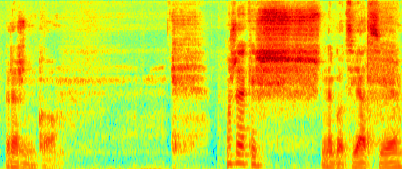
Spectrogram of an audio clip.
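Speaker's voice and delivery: low, soft, slow peace offering; coaxing. Acted. Husband backing down to negotiate with his wife, coaxing. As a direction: back down and sweet-talk gently.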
